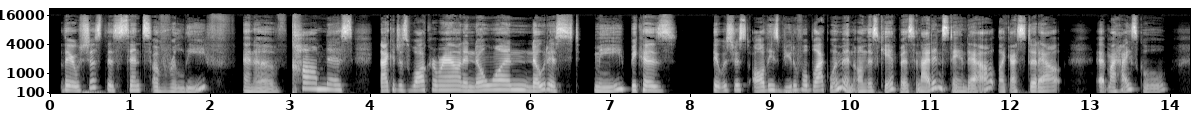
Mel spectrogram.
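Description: Here is a normal speaking voice with lively intonation at a moderate pace. The sound is dry and close, with no echo. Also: woman, medium pitch for a woman. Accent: American. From US South, Columbus, Georgia. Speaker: statistician and math professor. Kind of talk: interview conversation.

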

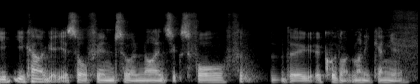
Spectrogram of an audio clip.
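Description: Speaking in an Australian accent, a man has a very deep, low pitch. He moves at a moderate pace with ordinary pitch variation. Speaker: car owner. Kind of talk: casual chat. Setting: video call.

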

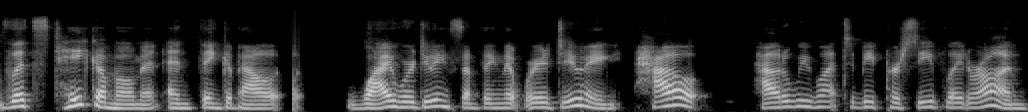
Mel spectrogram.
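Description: A woman with an ordinary speaking voice talks at a moderate pace in a fairly low pitch with ordinary pitch variation, in a dry, close sound with no echo against a quiet background. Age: 50s. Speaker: podcast host. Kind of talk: interview.

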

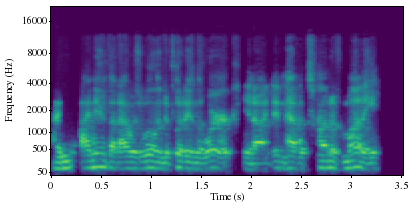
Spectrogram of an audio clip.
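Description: Recorded dry and close with no echo, a man speaks in a US Midwestern accent. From US Midwest (Michigan / Cincinnati area, Ohio). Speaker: laundromat business owner. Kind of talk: interview.

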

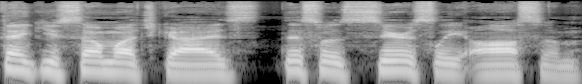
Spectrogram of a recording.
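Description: In a very clean recording with a silent background, a man speaks in a normal speaking voice at a moderate pace with fairly even intonation. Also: dry, close sound with no echo. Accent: American. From Northeast Pennsylvania. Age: 20s. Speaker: musician and father. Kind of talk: interview conversation.

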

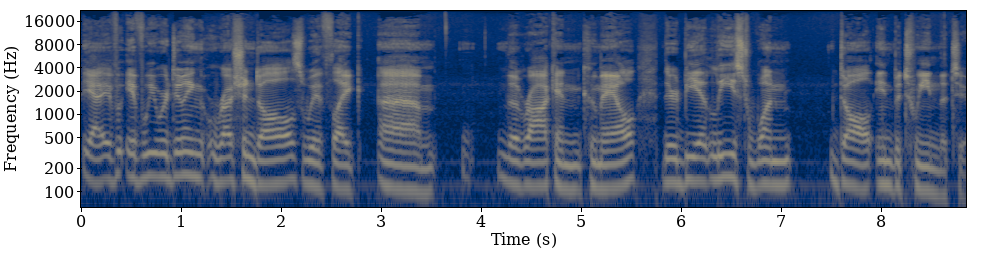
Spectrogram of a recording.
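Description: A man's normal speaking voice, medium-pitched with ordinary pitch variation and a General American accent, at a fairly slow pace in a very clean recording with a silent background. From San Francisco Bay Area. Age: 40s. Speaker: comedian and podcast host. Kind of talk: casual chat.

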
